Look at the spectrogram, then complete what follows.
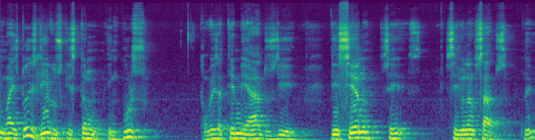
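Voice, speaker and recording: Over noticeable background noise and audible room echo, someone speaks at a very slow pace with long, frequent pauses and ordinary pitch variation. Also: man. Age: 70s. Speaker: journalist and lawyer. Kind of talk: video lecture to fellow masons. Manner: hesitant, conversational with fillers.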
